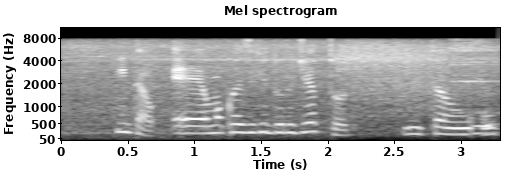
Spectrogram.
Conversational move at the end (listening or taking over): listening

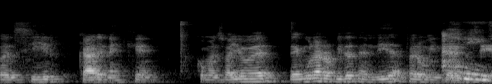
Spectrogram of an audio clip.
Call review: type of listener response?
listening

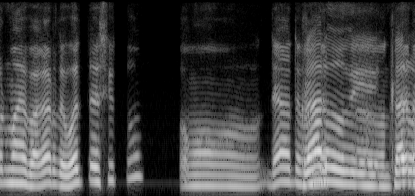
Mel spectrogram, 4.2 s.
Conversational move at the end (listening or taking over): taking over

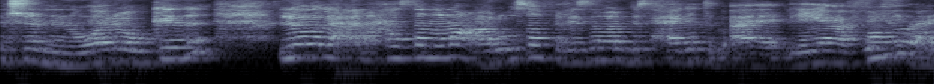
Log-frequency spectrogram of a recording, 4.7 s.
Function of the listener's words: taking over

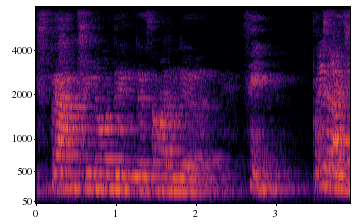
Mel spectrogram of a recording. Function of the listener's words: taking over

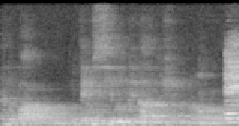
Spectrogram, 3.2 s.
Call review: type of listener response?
taking over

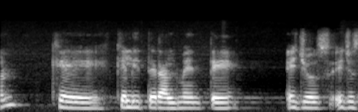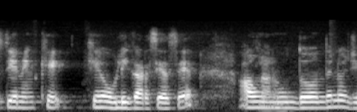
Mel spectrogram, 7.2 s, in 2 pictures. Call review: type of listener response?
listening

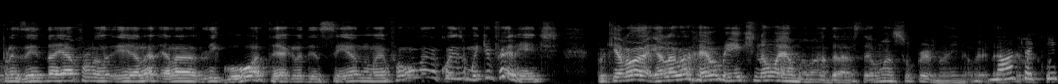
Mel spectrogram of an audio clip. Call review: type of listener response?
taking over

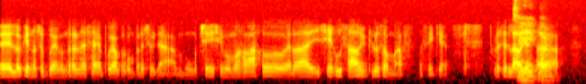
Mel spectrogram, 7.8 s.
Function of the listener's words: listening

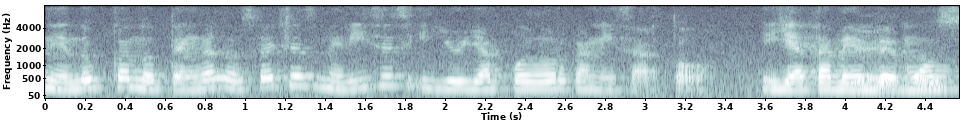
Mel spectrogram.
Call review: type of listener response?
listening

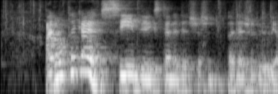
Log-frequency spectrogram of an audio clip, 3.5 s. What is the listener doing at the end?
listening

